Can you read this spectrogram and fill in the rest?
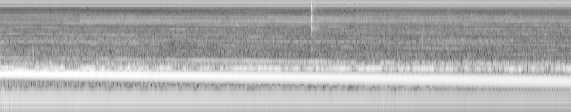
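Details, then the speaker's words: DIY linear motor under power with loose, uncovered coils getting warm, aluminum secondary levitating: strong steady whine sagging in pitch over a low hum, caused by the coils vibrating. "okay so that whining you heard um that was the coils vibrating"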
